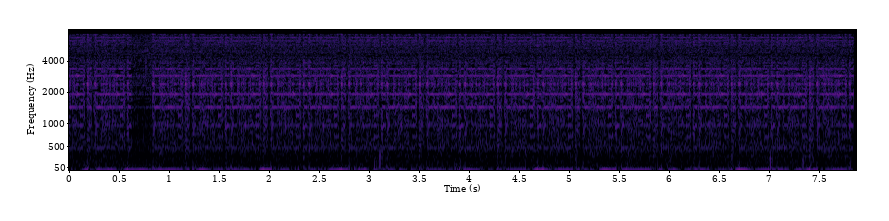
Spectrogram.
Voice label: scanner audio trunk

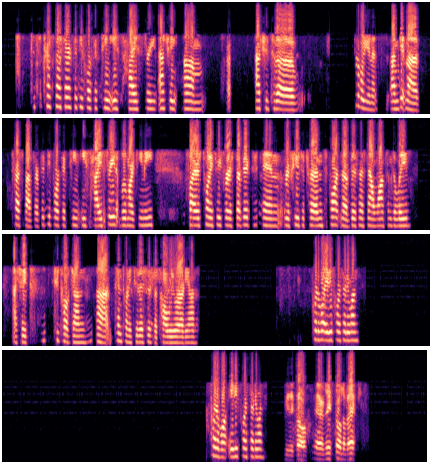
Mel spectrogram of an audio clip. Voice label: Phoenix PD, scanner audio

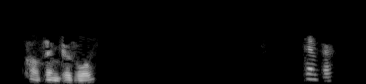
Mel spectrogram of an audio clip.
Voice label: Scottsdale Police, Simulcast

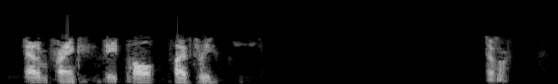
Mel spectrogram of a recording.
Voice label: Dispatch; Scottsdale

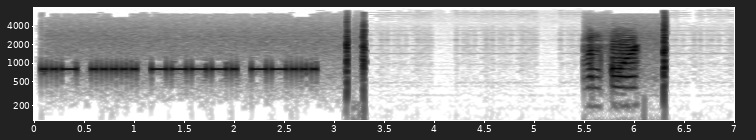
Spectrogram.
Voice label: Medevac, scanner; NativeAirAmb

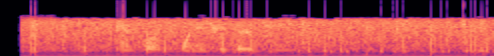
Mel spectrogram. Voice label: Highway Patrol, scanner; DPS EAST; Dist 06 Casa Grande

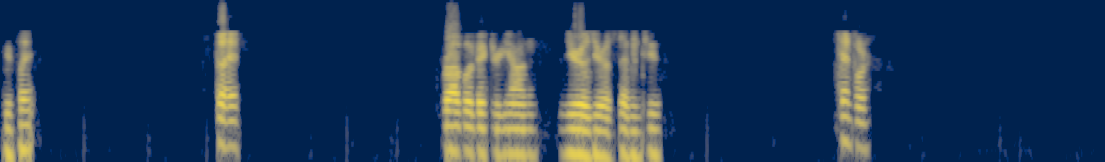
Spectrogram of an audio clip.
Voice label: PD Police, scanner audio

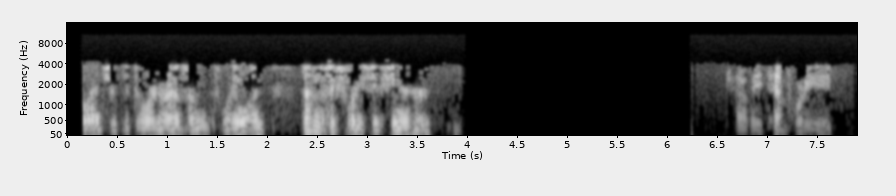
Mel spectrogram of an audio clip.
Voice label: Mesa PD Dispatch; TOPAZ Rgnl Wireless Co-op (TRWC); Fiesta

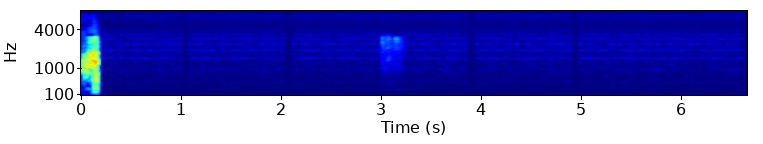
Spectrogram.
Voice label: Police, scanner audio trunk; H-Scottsdale

